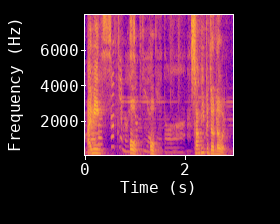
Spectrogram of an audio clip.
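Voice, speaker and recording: A woman's voice: medium pitch, normal speed, faint music behind. A woman game streamer chatting casually and opinionatedly on a live stream, swearing freely and often checking in with her listeners. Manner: animated, opinionated venting with rhetorical check-ins.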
